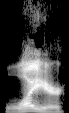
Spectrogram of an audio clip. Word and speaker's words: weir: Like if you were to, how would you say something that's probably W-E-I-R? That's not like a weird thing. Like it's right. Weir or wire. So that's people up here call it wire, but it's clearly in my eyes weir. Yeah, because the E's first.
